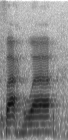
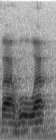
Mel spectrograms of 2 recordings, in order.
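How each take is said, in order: First: The h has no vowel after it. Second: The h is followed by a short u vowel.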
